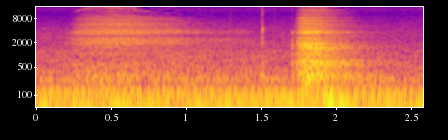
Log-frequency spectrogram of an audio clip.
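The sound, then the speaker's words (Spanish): A deep breath: soft, airy breathing swells into a brief, louder gust of air, all faint over a low steady hum. “Ok, respira profundo. Por alguna razón eso te calma. Venga, 10 segundos.”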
